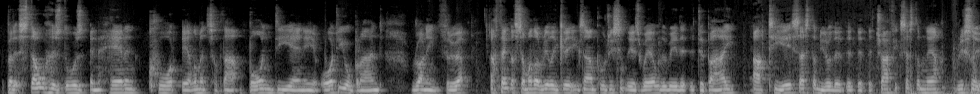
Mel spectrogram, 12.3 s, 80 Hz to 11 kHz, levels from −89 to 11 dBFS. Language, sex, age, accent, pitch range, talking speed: English, male, 40-59, British, 115-130 Hz, 215 wpm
